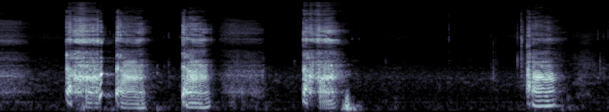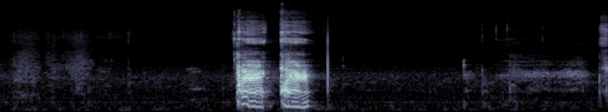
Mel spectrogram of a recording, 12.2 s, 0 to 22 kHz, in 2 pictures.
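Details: Harsh, wet cough and throat clearing in clusters from an adult woken around 11:10 pm on the third night by sharp, stinging pain, jelly-like phlegm and headache; the person suspects gas from neighbours caused it.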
